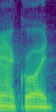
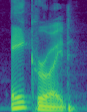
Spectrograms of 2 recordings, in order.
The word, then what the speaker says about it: Aykroyd: Dan Aykroyd, Bassomatic.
